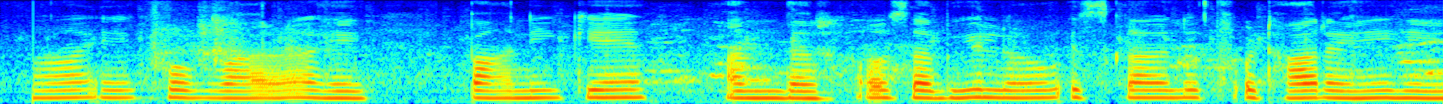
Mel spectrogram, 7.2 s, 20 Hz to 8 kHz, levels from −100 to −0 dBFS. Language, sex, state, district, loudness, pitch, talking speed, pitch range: Hindi, female, Bihar, Kishanganj, -24 LUFS, 210 Hz, 125 wpm, 200-215 Hz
